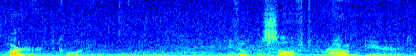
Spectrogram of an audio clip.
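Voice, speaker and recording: A man with a deep voice delivers scripted narration for a radio-play adventure. Prominent music and effects play behind his reading. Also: lively intonation, takes it slowly. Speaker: narrator and announcer.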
